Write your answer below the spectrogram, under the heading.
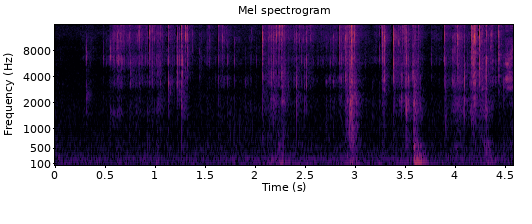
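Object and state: Crispy baked börek crust.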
